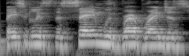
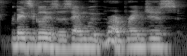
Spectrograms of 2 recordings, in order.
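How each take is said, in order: First: Said in the usual way. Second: Voice crack. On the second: Real, not acted. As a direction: voice cracking on "rep". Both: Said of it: "the voice crack".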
